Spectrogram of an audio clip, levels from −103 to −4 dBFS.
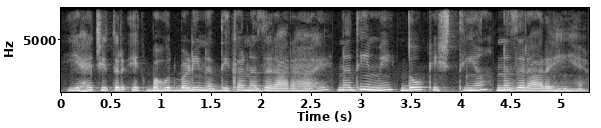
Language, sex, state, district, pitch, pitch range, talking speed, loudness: Hindi, female, Bihar, Bhagalpur, 215 Hz, 205-225 Hz, 215 wpm, -15 LUFS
